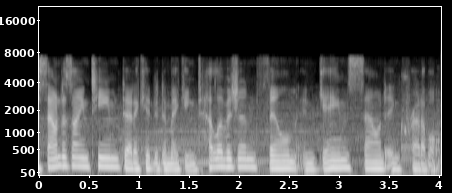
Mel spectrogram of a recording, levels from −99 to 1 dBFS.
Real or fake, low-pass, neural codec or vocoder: real; 7.2 kHz; none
